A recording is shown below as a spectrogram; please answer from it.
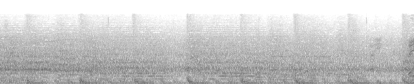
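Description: A football stadium crowd cheers and roars steadily, a dense wash of noise with scattered sharper shouts and thuds, under a commentator talking.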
